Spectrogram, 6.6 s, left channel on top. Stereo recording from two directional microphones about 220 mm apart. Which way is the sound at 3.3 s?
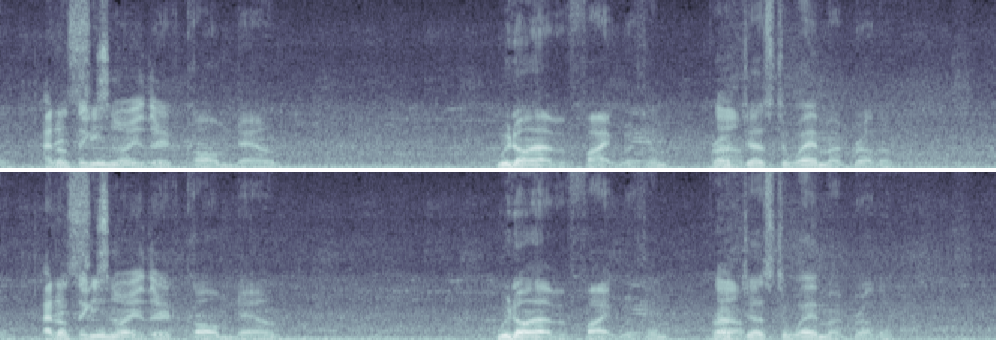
10° left (ahead or behind).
